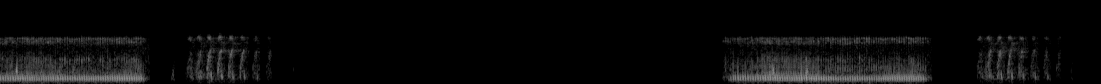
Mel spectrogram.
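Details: Sleeping boxer dog snoring: two long, rough, buzzing breaths, each followed by a fluttering lip-flap exhale, with a quiet pause between them.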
